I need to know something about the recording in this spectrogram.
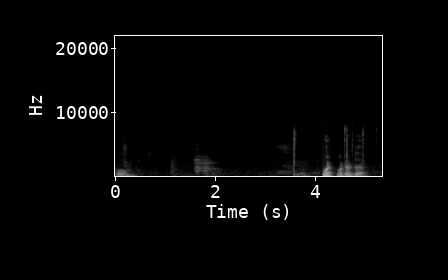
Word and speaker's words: Om: Om or the letter Om. What what are the what are the syllables of Om? A U and M.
